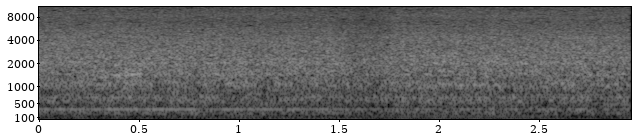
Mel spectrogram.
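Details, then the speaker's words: 2002 Midea 16-inch oscillating pedestal fan with mesh grilles, before restoration, on medium speed: steady rush of air with a faint low hum, no rattle or ticking; moves a fair amount of air, running smoothly. "I think it's moving enough air to a point where I would say it's it's in the realm of powerful but I expected a little bit more from it"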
